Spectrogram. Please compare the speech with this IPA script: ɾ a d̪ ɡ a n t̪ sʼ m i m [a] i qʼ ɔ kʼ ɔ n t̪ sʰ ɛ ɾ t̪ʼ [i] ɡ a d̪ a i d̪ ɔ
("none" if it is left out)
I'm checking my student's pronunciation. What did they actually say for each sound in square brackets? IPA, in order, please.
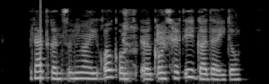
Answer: a, i

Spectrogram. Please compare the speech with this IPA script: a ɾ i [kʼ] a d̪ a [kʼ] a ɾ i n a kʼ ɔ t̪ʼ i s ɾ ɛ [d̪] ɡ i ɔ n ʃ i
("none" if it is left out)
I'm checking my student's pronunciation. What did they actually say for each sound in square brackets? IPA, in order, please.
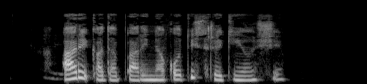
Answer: kʼ, pʼ, none

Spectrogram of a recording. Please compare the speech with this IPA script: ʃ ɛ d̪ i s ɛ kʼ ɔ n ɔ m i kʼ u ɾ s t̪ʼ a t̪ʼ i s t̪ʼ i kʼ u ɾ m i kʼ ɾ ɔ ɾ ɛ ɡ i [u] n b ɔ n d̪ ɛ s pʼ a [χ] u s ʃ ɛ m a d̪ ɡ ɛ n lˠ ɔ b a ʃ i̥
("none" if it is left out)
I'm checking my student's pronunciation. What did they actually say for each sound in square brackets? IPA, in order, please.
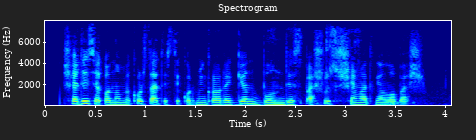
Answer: ɔ, ʃ

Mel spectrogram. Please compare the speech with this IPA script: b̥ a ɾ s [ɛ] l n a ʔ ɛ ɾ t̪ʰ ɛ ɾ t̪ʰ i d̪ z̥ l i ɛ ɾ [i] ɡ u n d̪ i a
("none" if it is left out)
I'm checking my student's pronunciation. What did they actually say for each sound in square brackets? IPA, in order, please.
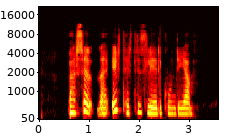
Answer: ɛ, i

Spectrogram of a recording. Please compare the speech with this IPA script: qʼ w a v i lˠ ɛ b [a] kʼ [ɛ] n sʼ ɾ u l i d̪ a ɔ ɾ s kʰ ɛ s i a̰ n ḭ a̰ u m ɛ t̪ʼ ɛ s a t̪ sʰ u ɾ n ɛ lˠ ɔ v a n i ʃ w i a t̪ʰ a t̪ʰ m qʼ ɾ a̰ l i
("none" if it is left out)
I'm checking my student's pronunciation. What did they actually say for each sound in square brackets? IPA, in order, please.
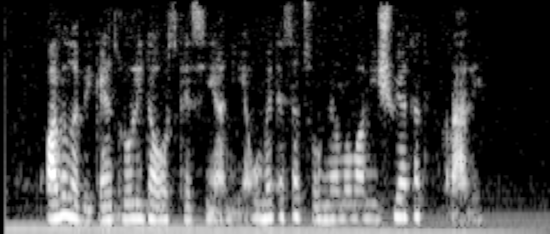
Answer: i, ɛ

